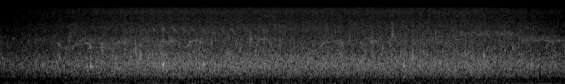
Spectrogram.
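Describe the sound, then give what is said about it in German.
Steady babbling of a stream, a continuous bright splashing and trickling that stays even throughout, with no voices or other sounds breaking through. “Ja, da ist dann nicht mehr viel außer plätscherndes Wasser.”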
